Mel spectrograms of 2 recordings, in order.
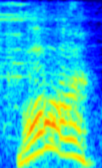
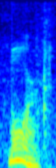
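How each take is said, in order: First: High excited yell for more; shouting. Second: Said in the usual way. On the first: Real, not acted. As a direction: shout it out, demanding. Calling for more, louder.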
